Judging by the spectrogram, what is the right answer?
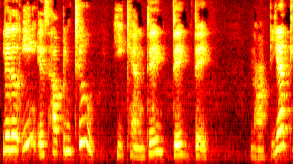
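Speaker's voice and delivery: lively picture-book read-aloud with sound words; reading to children. Acted. Mom reading a truck book to kids, playful. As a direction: bounce the rhythm for little listeners.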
